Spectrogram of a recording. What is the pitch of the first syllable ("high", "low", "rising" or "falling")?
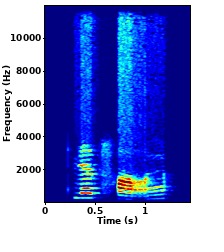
high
